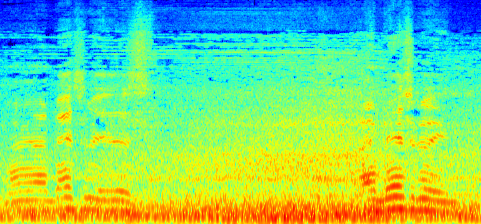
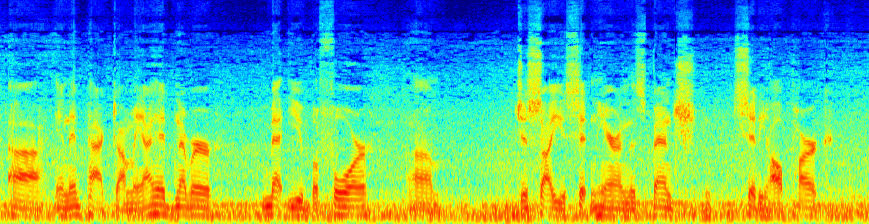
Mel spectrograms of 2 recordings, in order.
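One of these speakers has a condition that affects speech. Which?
The first: traumatic brain injury; whole brain swollen first year; about eleven years since injury.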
